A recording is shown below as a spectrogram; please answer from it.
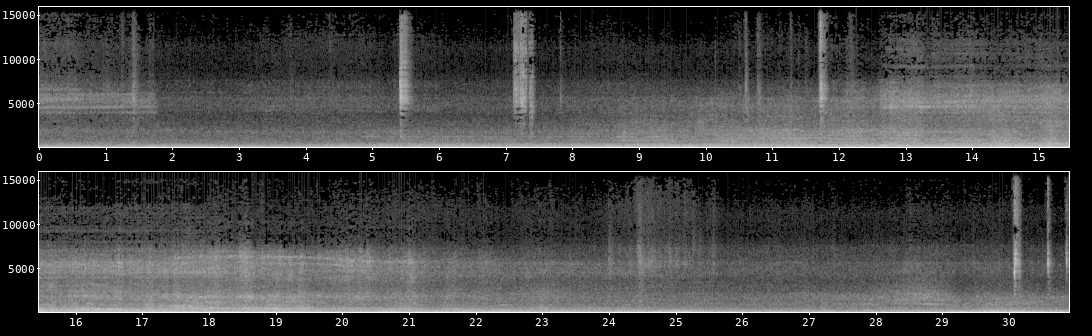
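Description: Steady low outdoor rumble, louder through the middle, with a few short clicks. A box-mod vape is being drawn on, with a faint airy hiss near the start and again in the middle.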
